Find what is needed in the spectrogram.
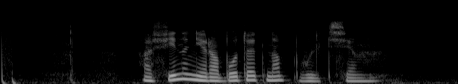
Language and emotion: Russian, neutral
